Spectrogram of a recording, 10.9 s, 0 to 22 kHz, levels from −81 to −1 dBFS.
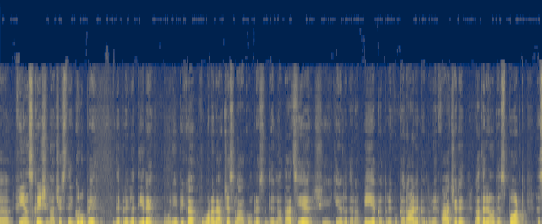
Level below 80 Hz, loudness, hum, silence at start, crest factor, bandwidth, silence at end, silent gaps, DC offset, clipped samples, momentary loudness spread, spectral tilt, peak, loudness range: -56 dBFS; -17 LUFS; none; 0 s; 18 dB; 17 kHz; 0 s; none; under 0.1%; under 0.1%; 10 LU; -4.5 dB/octave; 0 dBFS; 2 LU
